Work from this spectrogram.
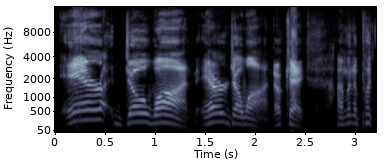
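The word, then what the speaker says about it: Erdoğan: one in a while eredogan is pronounced heir do one erdogan okay i'm gonna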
